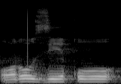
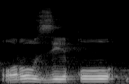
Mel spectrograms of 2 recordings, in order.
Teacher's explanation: Uruziqu, don't stretch the z. Uruziqu, and stretch the waw.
